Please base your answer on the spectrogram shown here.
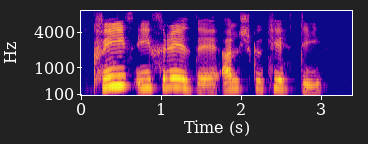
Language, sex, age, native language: Icelandic, male, 10, Icelandic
